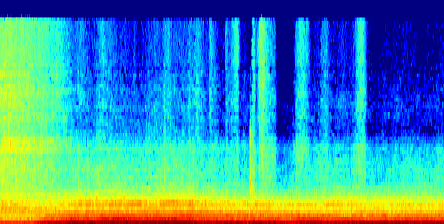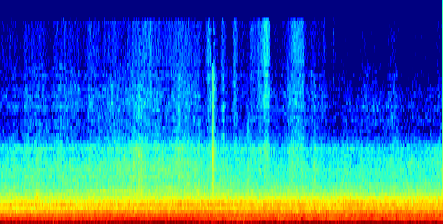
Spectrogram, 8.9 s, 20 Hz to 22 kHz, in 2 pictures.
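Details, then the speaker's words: BMW E92 M3 V8 with 88,000 miles, idling about 5 minutes just after DIY rod bearing and engine mount replacement: started right up, steady deep rumble, no knocking or tapping, no leaks; normal engine running. "All right, the engine started right up. I'm going to let it idle for like 5 minutes and make sure that there's no leaks."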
